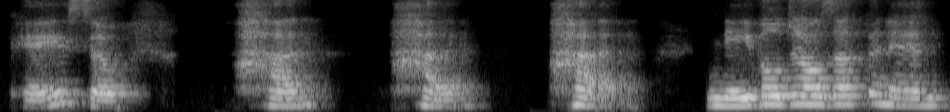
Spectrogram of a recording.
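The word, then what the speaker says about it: Har: the mantra it's h it's spelled h-a-r but it sounds like hud okay it sounds like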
